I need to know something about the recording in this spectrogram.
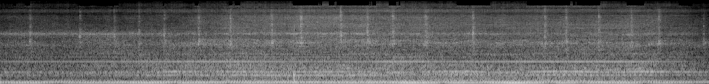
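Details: Opel Z20NET engine at steady idle: sharp, uneven ticking about three times a second, produced by a worn secondary timing chain tensioner letting the chain slap; fix is replacing the chains, guides and tensioners.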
